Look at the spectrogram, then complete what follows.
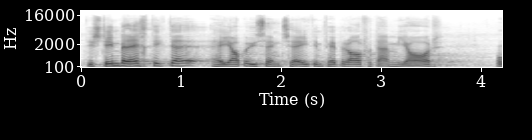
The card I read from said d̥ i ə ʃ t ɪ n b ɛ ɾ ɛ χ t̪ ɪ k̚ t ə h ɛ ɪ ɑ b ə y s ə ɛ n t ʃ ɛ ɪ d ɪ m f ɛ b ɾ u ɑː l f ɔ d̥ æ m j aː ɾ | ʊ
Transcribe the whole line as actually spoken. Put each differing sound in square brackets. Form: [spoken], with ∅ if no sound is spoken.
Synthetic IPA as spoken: d̥ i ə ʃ t ɪ [m] b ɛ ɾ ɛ χ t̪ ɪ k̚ t ə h ɛ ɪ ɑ b ə y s ə ɛ n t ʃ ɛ ɪ d ɪ m f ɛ b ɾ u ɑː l f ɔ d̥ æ m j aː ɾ | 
